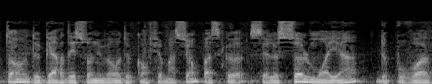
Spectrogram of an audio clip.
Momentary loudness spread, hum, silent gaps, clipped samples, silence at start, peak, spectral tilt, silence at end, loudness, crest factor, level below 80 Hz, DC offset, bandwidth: 8 LU; none; none; under 0.1%; 0 s; -4 dBFS; -5.5 dB/octave; 0 s; -21 LUFS; 16 dB; -30 dBFS; under 0.1%; 8 kHz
